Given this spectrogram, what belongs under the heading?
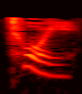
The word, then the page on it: toy: tɔı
